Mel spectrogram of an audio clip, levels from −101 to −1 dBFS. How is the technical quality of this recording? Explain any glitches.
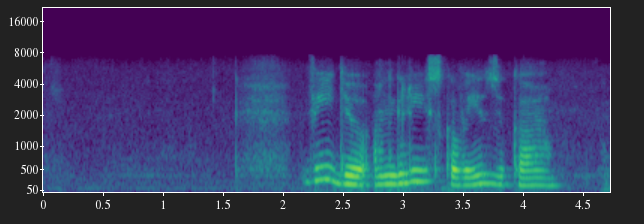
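No glitches to speak of here; the speech comes across as an ordinary HD Voice wideband call at 12.65 kbit/s, with nothing that stands out as a technical problem.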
